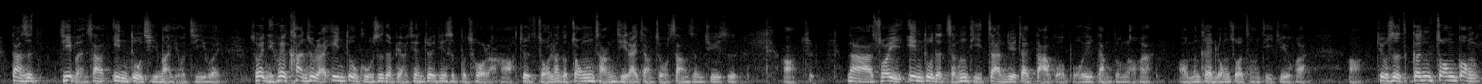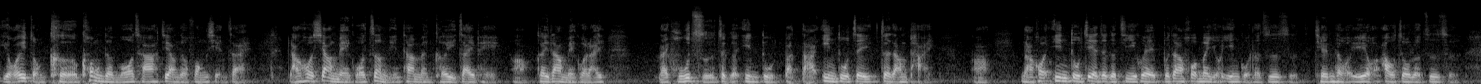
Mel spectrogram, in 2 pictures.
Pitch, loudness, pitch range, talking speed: 120 Hz, -22 LUFS, 110-145 Hz, 325 characters per minute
